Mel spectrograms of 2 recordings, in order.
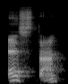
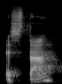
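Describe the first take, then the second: First: The stress is on the first syllable. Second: The stress is on the second syllable. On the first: It means this. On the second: It means he or she is.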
